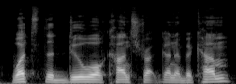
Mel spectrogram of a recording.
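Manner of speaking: usual speaking voice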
